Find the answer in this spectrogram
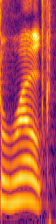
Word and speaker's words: roque: It's pronounced roque, Daddy was saying.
